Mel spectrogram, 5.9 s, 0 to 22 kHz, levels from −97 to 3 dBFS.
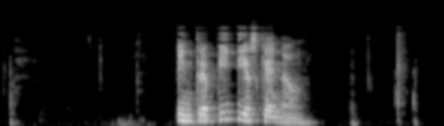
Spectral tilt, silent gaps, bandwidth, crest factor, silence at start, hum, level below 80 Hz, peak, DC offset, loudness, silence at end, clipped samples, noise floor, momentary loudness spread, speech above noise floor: -4 dB/octave; none; 9.4 kHz; 24 dB; 2.35 s; none; -66 dBFS; -2 dBFS; under 0.1%; -20 LUFS; 0.6 s; under 0.1%; under -90 dBFS; 23 LU; over 70 dB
